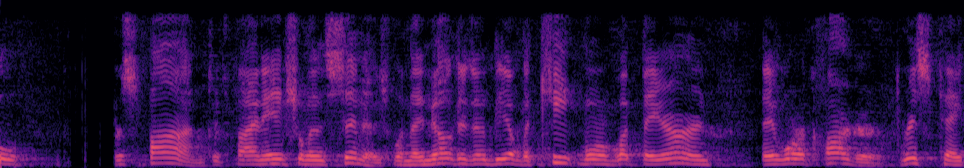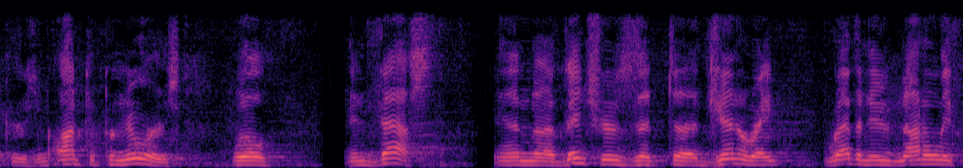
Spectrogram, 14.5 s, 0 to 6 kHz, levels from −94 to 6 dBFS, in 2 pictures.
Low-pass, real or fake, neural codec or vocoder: 5.4 kHz; fake; codec, 44.1 kHz, 3.4 kbps, Pupu-Codec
